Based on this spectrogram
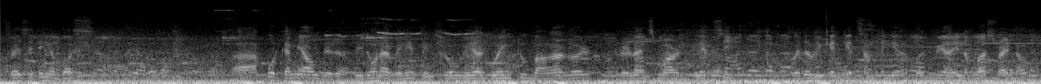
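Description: A man talking at a fairly quick clip over loud background noise. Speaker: travel vlogger. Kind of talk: casual vlog chat. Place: bus. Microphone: phone near.

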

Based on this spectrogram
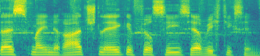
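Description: Music in the background behind a man's fairly slow delivery. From Germany. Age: 70s. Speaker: retired company senior expert. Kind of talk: interview answer.

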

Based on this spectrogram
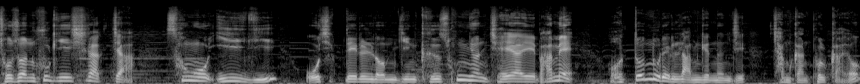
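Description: Faint music sits behind a fairly slow voice that holds a very even loudness while its pitch swings very widely, the sound dry with no echo. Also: man. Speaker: traditional singer and radio host. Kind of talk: radio program host narration. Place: studio.

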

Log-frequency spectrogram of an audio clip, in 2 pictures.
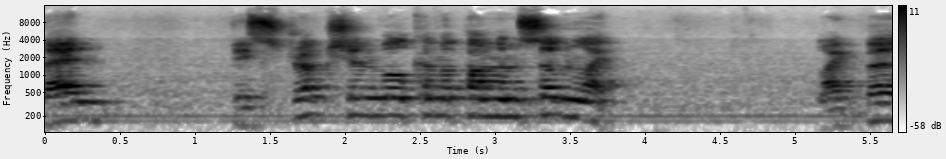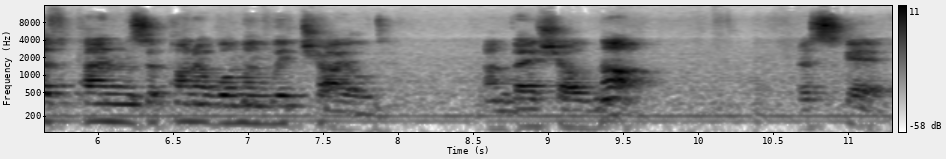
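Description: Spoken at a very slow pace with long, frequent pauses and ordinary pitch variation, the voice comes through light background noise and audible room echo. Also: man, high pitch for a man. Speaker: preacher. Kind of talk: sermon. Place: church. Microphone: camera far.

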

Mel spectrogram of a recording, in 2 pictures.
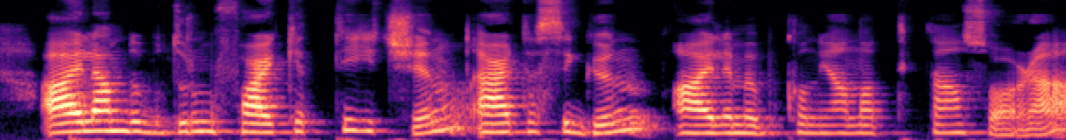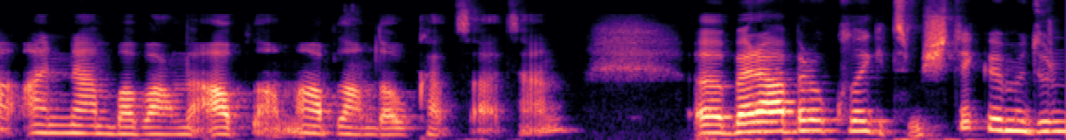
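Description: A woman talks at a moderate pace with hardly any pauses and ordinary pitch variation. Her loudness swings a lot over a quiet background. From Diyarbakır, southeastern Turkey; Turkey. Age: 20s. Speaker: activist and model; interview guest. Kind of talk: interview. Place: studio.

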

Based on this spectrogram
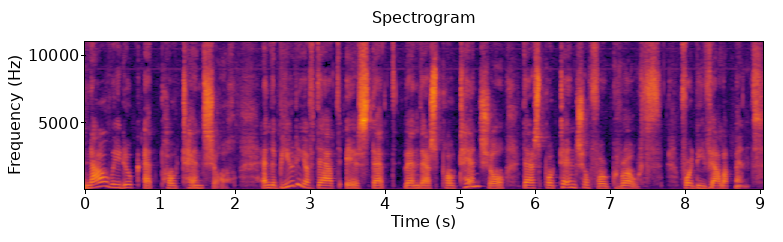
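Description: Speaking at a fairly slow pace, a woman shows lively intonation and vocal fry with a Dutch accent. Her loudness is very even. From Netherlands. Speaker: gerontology lecturer. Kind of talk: interview. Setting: studio. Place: studio. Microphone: lapel.

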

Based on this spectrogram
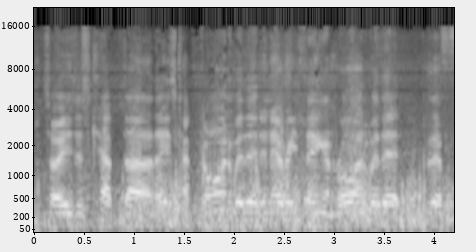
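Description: A man's very fast speech, dry with no echo, over loud background noise. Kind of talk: storytelling tour guide chat. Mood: cheerful, amused. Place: boat.

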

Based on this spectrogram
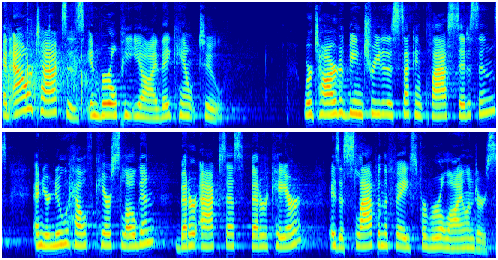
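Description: Against a quiet background, a woman raises and projects her high, bright, sharp voice with ordinary pitch variation. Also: moderate pace. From Prince Edward Island, Canada. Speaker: community activist, committee chair. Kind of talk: prepared public statement. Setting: microphone at public meeting. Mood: angry, protesting. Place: hall.

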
